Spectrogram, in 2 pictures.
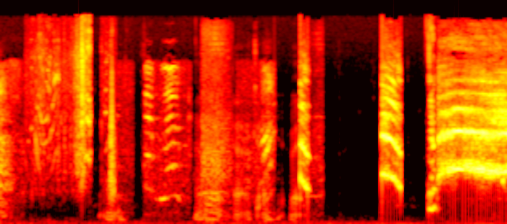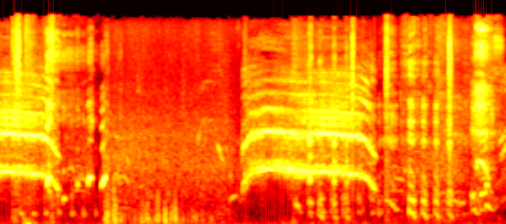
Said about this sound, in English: Play that again. Well, it keeps going with other goats. This is a goat screaming.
